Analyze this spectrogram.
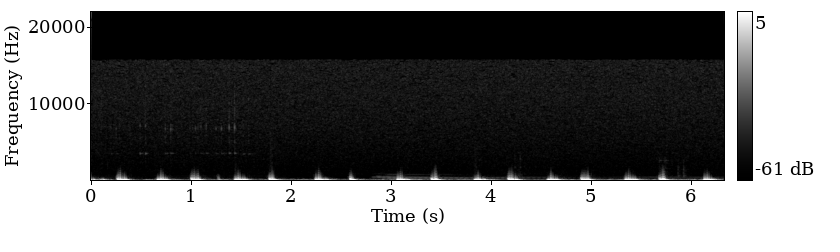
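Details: Heartbeat sound used as an ASMR relaxation trigger: steady, low thumping beats at roughly 75–80 a minute, with a faint background hum.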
